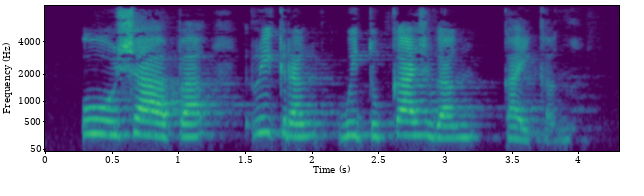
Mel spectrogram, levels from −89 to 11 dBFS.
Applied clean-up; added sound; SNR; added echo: none; none; none; none.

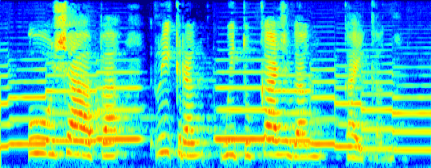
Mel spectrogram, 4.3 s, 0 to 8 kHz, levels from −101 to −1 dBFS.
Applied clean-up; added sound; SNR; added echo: none; Wind instrument, woodwind instrument; 3 dB; none.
